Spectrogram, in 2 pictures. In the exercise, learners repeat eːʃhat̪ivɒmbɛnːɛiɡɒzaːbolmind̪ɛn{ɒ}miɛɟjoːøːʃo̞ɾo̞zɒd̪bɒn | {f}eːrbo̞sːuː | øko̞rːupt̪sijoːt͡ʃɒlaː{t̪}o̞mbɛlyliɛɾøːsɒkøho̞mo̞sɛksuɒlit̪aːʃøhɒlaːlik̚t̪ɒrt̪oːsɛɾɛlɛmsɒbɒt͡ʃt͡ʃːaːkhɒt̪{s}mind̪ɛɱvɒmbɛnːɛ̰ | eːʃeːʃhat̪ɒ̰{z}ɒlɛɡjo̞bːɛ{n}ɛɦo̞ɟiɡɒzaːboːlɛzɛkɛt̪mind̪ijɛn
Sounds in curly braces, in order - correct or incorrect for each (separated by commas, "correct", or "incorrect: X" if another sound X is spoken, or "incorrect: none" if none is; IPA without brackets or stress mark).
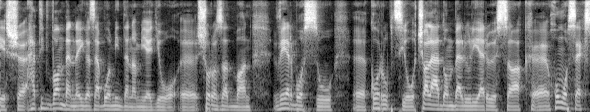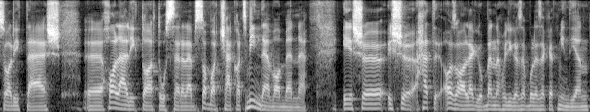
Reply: correct, incorrect: v, incorrect: d̪, correct, correct, incorrect: nː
